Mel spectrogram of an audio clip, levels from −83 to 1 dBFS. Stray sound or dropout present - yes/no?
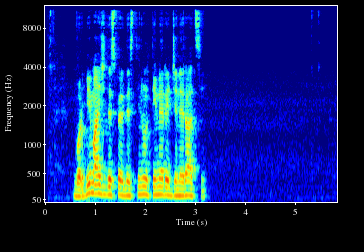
no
